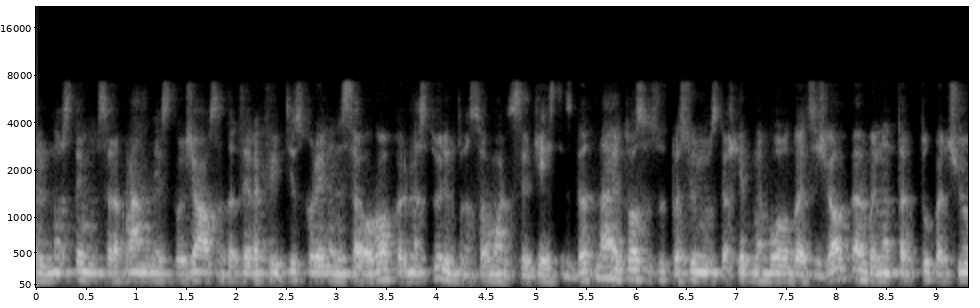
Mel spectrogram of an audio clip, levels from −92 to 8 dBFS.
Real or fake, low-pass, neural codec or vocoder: fake; 7.2 kHz; autoencoder, 48 kHz, 32 numbers a frame, DAC-VAE, trained on Japanese speech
